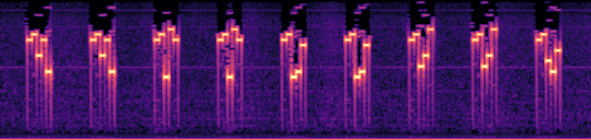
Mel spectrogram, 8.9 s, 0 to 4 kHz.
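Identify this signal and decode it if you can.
Five-tone selective call (ZVEI), heard as quick runs of five tones, tones of about 70 ms. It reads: 89582 89582 89108 89108 89127 89127 89350 89350 89426
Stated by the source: Five-tone ZVEI selective call received on an SDR receiver.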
